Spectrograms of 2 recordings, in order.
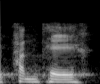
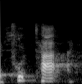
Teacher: the Thai heard the B sound, the unaspirated B sound, or even the aspirated B sound as a P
